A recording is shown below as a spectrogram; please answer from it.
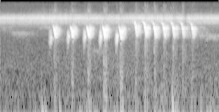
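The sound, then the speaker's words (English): Cicadas chirping: a rapid run of many short, high chirps over a steady, high-pitched insect drone. No voices are heard. “different song, cicadas in the background”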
